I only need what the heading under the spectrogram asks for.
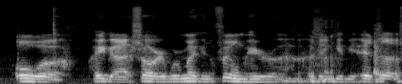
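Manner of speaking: put-on thick, laid-on northern Alabama accent. Quoting the kid who wrote the film apologizing to people, in a thick northern alabama accent. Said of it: "very thick uh, northern Alabamian accent and go".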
